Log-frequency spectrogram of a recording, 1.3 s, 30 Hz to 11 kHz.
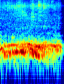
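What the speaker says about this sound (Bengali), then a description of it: "মাত্র 2500 টাকা এই রানিং পেয়ারটা ভাই আপনাদেরকে দিচ্ছে।" A running pair of pigeons at a farm coos in one continuous low, throaty phrase, close and loud, alone without talk before stopping abruptly.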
